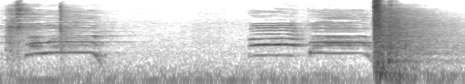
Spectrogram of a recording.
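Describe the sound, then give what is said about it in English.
A ceremonial artillery gun salute across the United Kingdom in honour of the late Queen: one sharp, loud boom bursts out near the end, after a stretch of sustained, steady tonal notes. “Gun salutes across the United Kingdom today in honor of Queen Elizabeth II.”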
